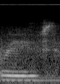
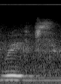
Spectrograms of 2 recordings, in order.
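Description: First: It is said with a v sound before s. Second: It is said with an f sound before s. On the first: The speaker calls it wrong. "not roofs" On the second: The speaker calls it right. "the plural of roof is roofs"

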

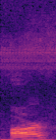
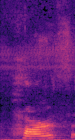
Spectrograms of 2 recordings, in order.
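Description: First: The word starts without an H sound. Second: The word starts with an H sound. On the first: "I think some people are leaving out the H's these days" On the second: "I guess with the H"

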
